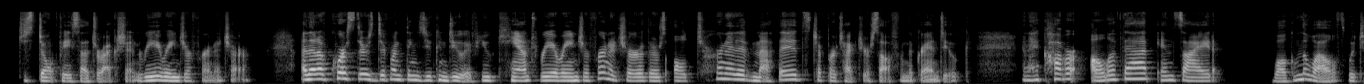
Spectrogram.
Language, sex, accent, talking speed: English, female, American, 200 wpm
